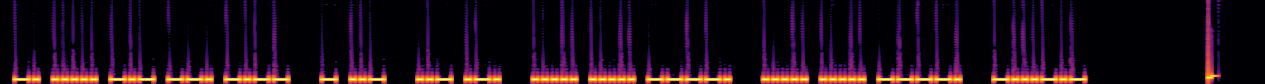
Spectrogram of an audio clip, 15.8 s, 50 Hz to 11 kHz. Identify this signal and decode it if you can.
Morse code, heard as a keyed tone, about 20 wpm, 700 Hz. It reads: N5KGY TU UR 559 559 <BK>
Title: POTA QSO Practice - 20wpm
